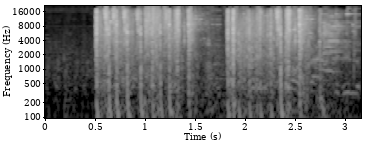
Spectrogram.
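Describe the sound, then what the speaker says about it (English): Enemy gunfire in Warzone rattles out in two fast automatic bursts, close and loud, each a quick string of sharp cracks separated by a short pause. "These guys are still shooting at me."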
